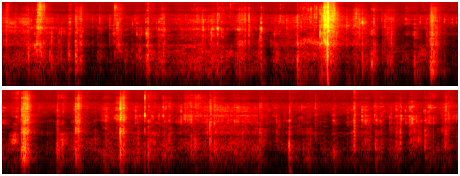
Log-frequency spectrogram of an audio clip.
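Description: Close-up mouth sounds of someone chewing a Pizza Hut pepperoni lovers Melt, a folded crisp pizza crust: irregular short clicks and smacks, with one louder, sharper crack about four seconds in.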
